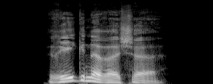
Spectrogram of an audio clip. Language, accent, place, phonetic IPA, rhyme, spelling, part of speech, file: German, Germany, Berlin, [ˈʁeːɡnəʁɪʃə], -eːɡnəʁɪʃə, regnerische, adjective, De-regnerische.ogg
- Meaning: inflection of regnerisch: 1. strong/mixed nominative/accusative feminine singular 2. strong nominative/accusative plural 3. weak nominative all-gender singular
